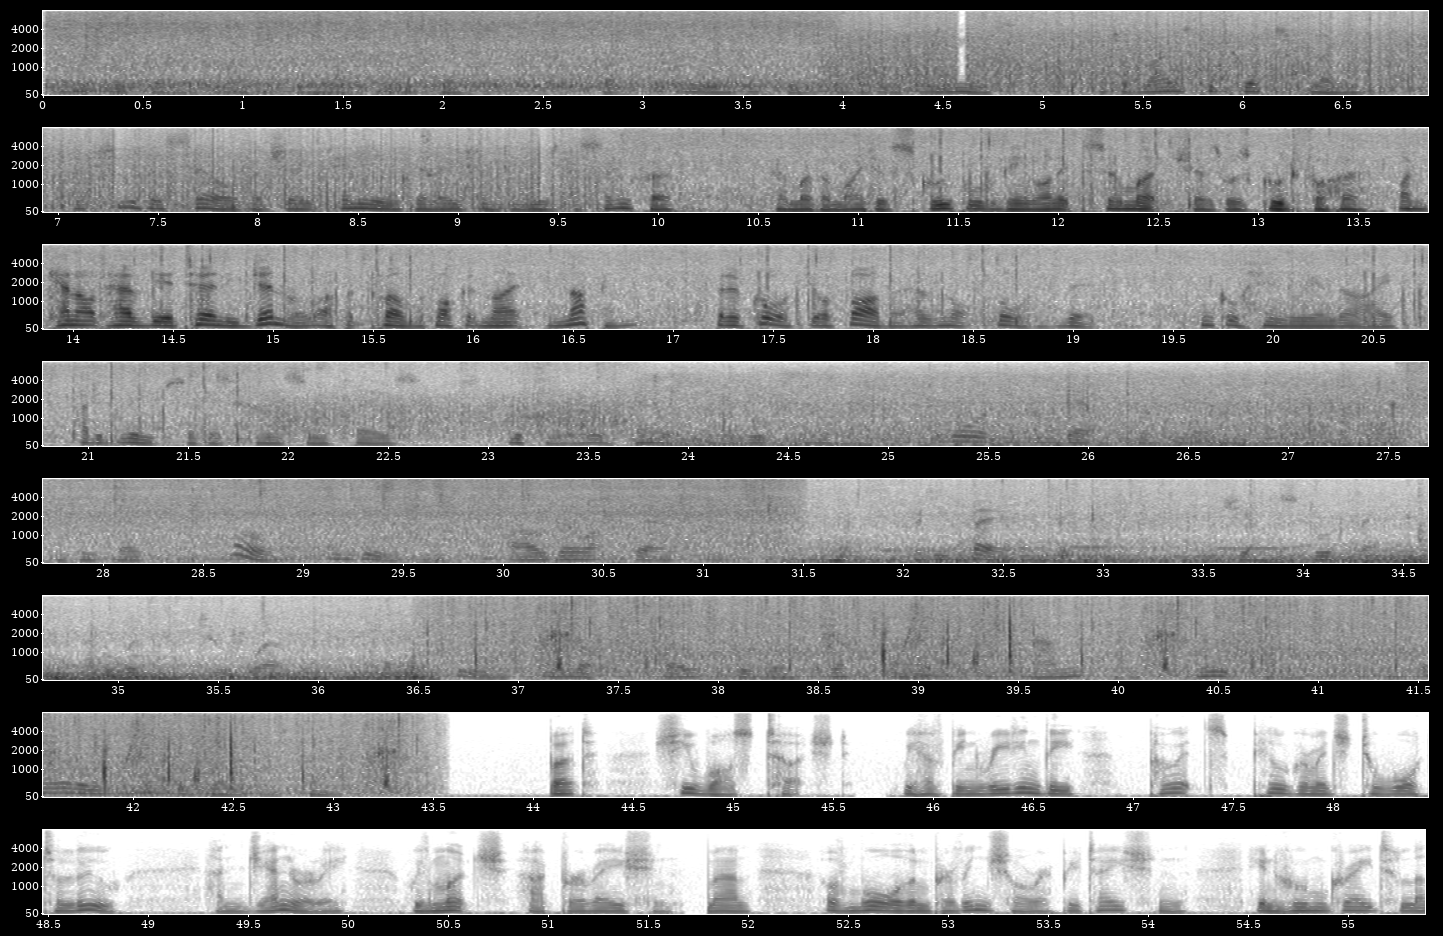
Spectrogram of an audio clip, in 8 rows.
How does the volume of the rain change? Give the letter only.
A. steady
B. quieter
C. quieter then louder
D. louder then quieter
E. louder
C.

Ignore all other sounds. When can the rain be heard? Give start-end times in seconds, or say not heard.
0.0-43.5.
